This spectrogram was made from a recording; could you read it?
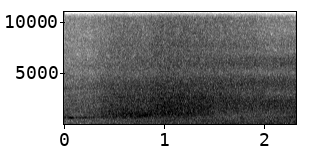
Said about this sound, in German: Ein Auto kam angefahren.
